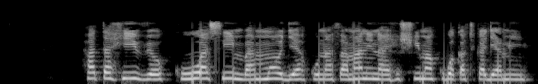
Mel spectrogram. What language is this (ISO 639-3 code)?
swa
